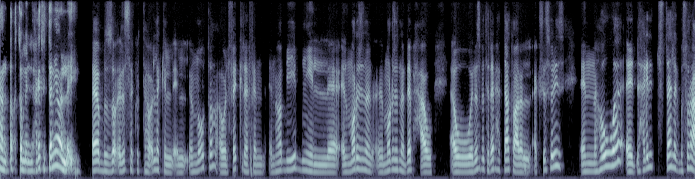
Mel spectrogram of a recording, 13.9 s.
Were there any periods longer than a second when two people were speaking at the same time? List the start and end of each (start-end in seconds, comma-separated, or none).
none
